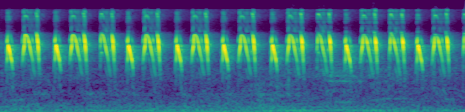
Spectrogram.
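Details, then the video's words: Javan sunbird song in the shooting-variation style, a rapid, steady string of high, sharp chirps, nearly three notes a second, with no other sounds. "ciblek gunung bunyi fariasi tembakan"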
